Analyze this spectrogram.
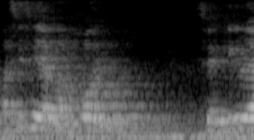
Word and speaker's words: Höhl: La pregunta podría ser acá, la célula de Höhl, así se llama, Höhl. Se escribe H O H L.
